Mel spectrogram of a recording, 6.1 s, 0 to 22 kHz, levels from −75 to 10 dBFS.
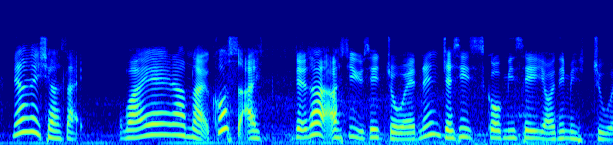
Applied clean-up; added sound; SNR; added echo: none; Truck; 19 dB; none.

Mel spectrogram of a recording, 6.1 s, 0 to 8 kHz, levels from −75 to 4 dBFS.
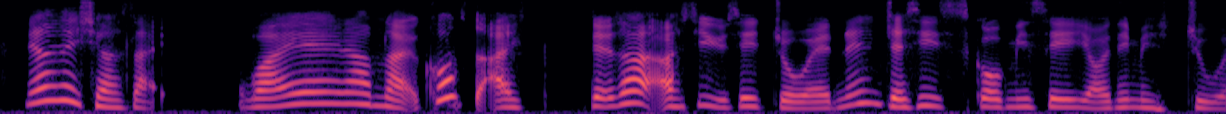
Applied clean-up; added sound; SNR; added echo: neural diffusion model UNIVERSE++.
